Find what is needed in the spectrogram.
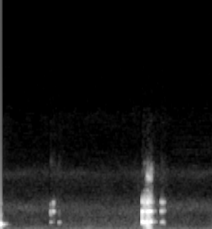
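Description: Near silence: a pause in a man's speech over a video call, broken by one short, clipped vocal sound about a second and a half in.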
